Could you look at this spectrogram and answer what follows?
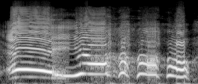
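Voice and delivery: high, loud laughing yell; startled whooping exit cry; laughing shout. Retold or imitated. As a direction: shout it as you bolt for the door, cracking up. Bolting out of the club.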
